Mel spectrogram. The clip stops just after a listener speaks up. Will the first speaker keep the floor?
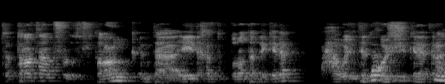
No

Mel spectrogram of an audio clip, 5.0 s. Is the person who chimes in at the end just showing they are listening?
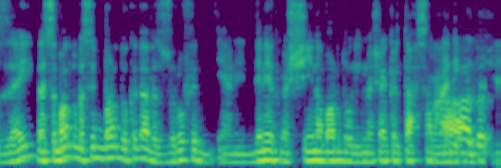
No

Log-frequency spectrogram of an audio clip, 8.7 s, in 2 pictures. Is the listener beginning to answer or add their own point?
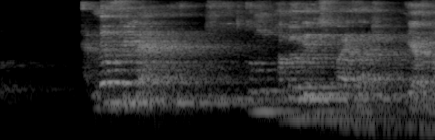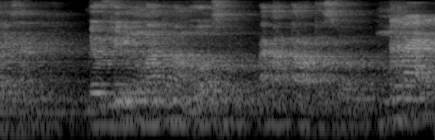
Yes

